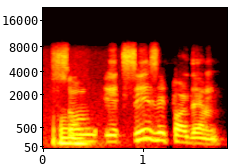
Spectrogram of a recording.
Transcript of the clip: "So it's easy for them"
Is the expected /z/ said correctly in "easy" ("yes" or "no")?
yes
